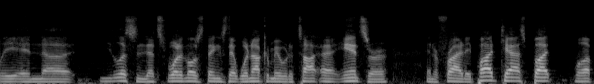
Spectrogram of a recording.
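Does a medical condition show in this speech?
No.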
